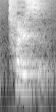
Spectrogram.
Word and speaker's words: 철수: 철수. 안녕하십니까? 한철수입니다. 자, 철수라고 발음하는 게 당연한 이유가 뭐예요? 한자어니까 리을 다음에 시옷 된 소리 하는 것이다.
